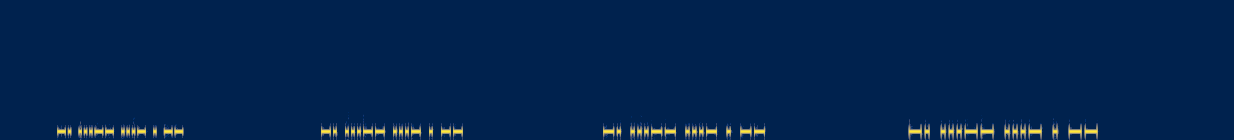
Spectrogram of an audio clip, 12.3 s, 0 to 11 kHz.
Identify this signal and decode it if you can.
Morse code, heard as a keyed tone, about 35 wpm, 700 Hz. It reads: N3VEM N3VEM N3VEM N3VEM
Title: Speed Racing - USA 1x3 Call Signs 30wpm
